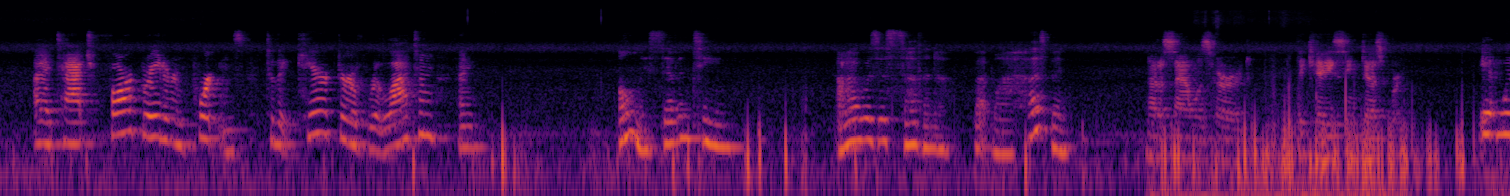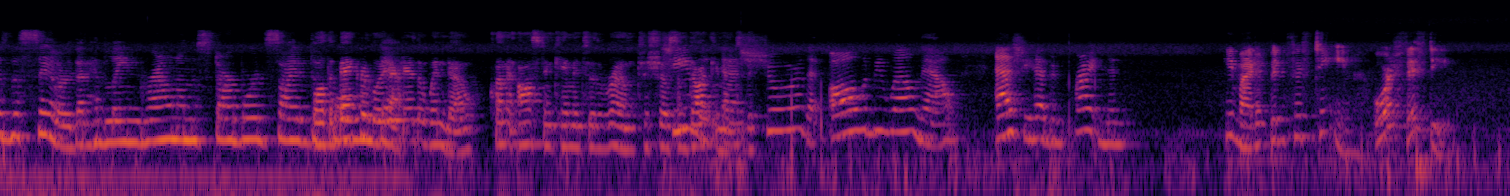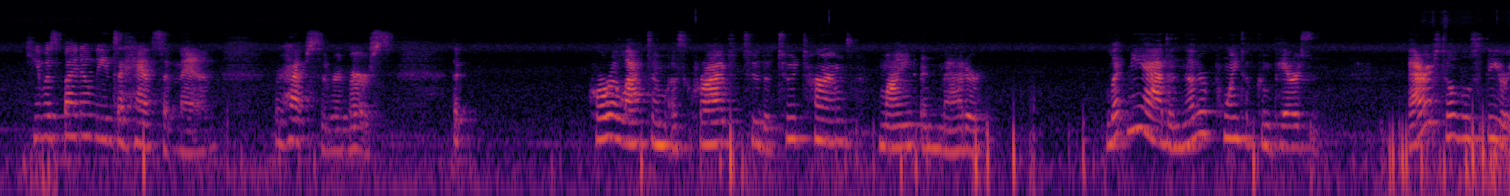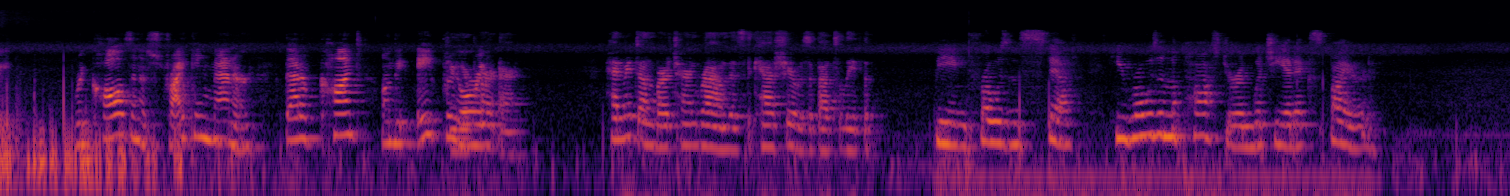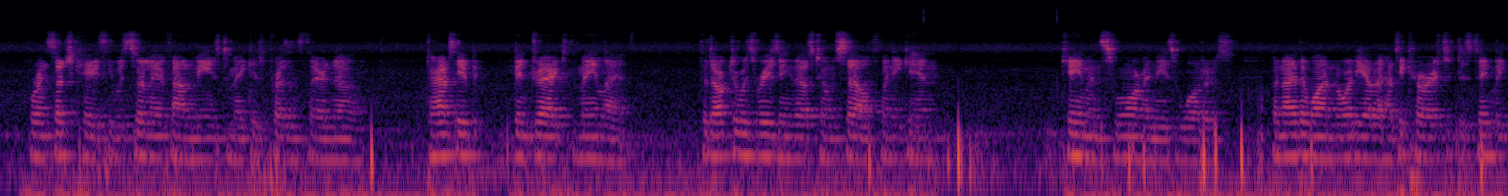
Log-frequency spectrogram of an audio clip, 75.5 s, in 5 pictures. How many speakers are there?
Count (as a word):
seven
